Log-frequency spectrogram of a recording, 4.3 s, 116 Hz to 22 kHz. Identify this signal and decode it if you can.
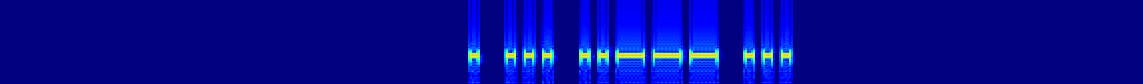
Morse code, heard as a keyed tone, about 34 wpm, 700 Hz. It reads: ES2S
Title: DXCC-100 Call Signs - 4 Characters - 35wpm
